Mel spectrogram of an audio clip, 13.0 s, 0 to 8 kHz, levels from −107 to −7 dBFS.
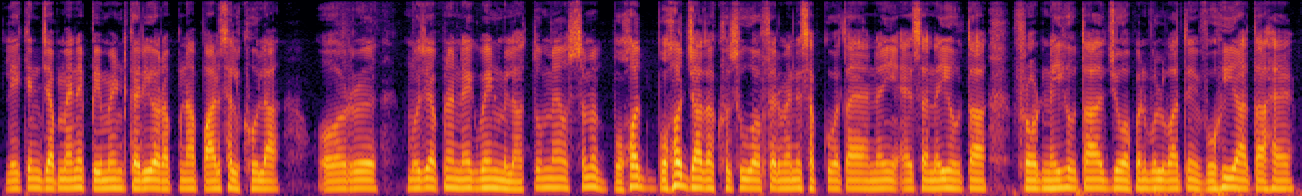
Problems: none marked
